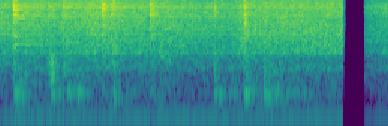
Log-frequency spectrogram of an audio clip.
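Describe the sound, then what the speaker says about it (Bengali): Onion paste frying in a pan, a steady sizzle with soft scraping stirs repeating every half second or so, close and moderately loud, ending in a brief silent gap. "দিয়ে পেঁয়াজ বাটাটা একটু ভাজা ভাজা মতো করে নেব"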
